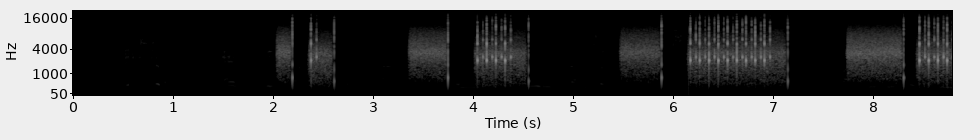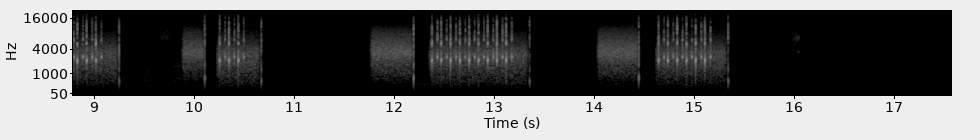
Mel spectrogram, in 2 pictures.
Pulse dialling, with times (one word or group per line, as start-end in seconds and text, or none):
2.0-2.6 1
3.3-4.5 4
5.5-7.1 9
7.7-9.2 7
9.9-10.7 3
11.8-13.3 9
14.0-15.3 6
